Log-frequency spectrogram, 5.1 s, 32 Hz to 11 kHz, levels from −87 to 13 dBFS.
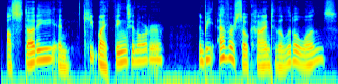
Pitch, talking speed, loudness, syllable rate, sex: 150 Hz, 200 wpm, -20 LUFS, 5.1 syllables/s, male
